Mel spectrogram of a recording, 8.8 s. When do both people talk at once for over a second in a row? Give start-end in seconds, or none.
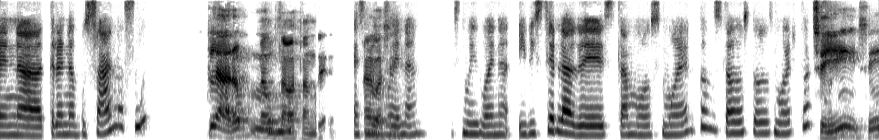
none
